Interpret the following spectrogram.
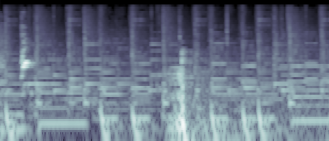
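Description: An air-filled rubber balloon bursts with a pop right at the start, burst by the heat of a barbecue lighter's flame, followed by another sharp sound a moment later. Background music with a steady beat plays throughout.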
